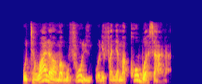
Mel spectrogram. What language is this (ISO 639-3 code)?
swa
